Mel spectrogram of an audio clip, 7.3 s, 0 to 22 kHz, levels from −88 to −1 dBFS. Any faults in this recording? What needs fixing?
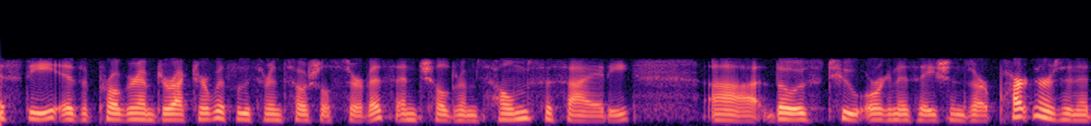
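No faults; nothing needs fixing.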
